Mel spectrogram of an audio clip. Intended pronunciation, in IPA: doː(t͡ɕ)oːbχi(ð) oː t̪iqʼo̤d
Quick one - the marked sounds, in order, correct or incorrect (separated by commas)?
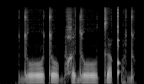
incorrect, incorrect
